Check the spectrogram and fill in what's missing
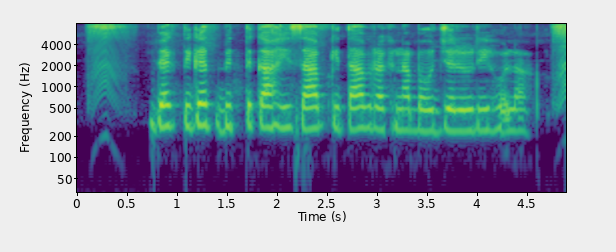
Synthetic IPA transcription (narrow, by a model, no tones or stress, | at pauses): ʋjəkt̪ɪɡət̪bɪt̪ːkaɦɪsaːb̚kɪt̪aːbɾəkʰnabəɦʊt̪zəɾuːɾiɦoːlaː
